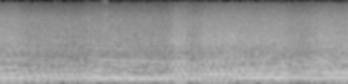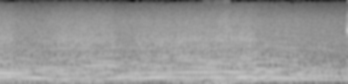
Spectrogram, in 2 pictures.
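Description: Race car engines rev in a NASCAR Winston Cup video game, a loud continuous multi-engine drone with rising and falling pitch as cars run near a pit road.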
